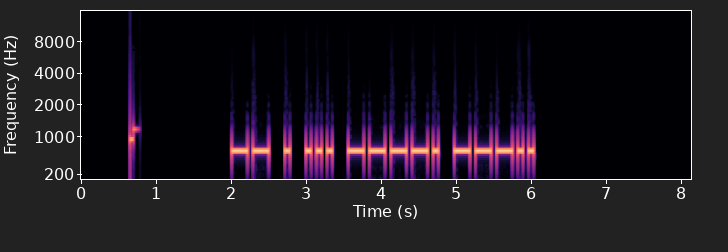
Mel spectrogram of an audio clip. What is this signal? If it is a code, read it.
Morse code, heard as a keyed tone, about 17 wpm, 700 Hz. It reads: MES98
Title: Code Groups - 5 Letter:Numbers - 17wpm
